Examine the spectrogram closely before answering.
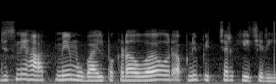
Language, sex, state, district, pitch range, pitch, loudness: Hindi, female, Bihar, Vaishali, 185-205 Hz, 200 Hz, -16 LUFS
